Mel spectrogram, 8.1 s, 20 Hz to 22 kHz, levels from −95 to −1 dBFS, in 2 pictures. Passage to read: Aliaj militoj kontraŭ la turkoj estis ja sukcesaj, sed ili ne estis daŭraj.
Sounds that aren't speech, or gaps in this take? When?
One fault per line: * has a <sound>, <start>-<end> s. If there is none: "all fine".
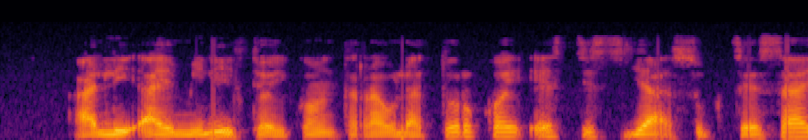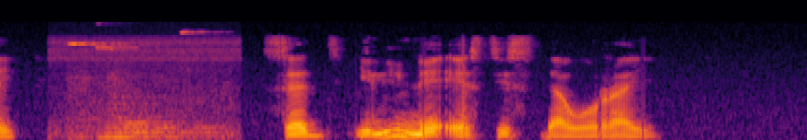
* has a squeak, 4.4-5.2 s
